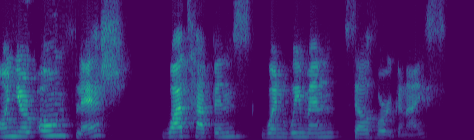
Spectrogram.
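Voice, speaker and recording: The woman's voice is high-pitched, with a bright, sharp tone. She talks at a fairly slow pace with fairly even intonation. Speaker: activist speaker. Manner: impassioned.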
